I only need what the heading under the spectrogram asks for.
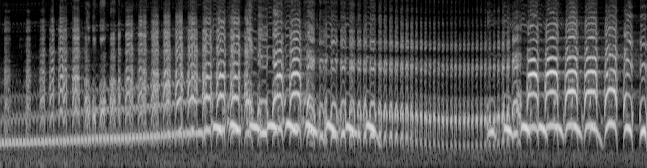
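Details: Two-year-old female Laughing Kookaburra, a captive zoo ambassador, gives the territorial call called the bushman's alarm clock: a rising rolling chuckle that builds into rapid, loud, harmonically rich hoo-hoo-ha notes, repeated fast like a revving engine.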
